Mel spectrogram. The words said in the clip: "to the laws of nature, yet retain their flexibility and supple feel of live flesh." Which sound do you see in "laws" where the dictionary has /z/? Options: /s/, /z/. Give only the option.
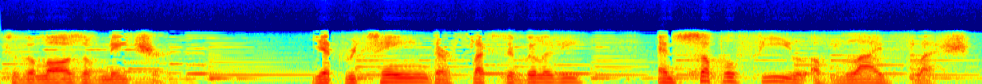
/z/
